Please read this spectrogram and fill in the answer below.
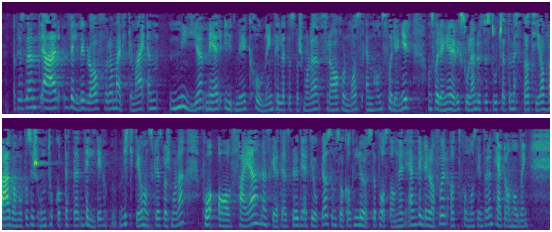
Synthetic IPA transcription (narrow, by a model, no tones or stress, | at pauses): jɑːpɾɛsɪd̪ɛnt̪jæɪæɾʋɛld̪ɪɡlɑːfɔɾɔmæɾkəmæɪʔɛn | myːəmeːɾyːd̪myːkhɔld̪nɪŋt̪ʰɪld̪ɛt̪ːəspœʂmoːləfɾɑhɔɳmoːsɛnɦɑnsfɔɾjɛŋːəɾhɑnsfɔɾjɛŋːəɾeːɾɪksuːlæɪnbɾʉk̚t̪əst̪uːʈsɛt̪ːɛmɛst̪əɑʋt̪ʰiːɑʋæːɾɡɑŋːɔpʊsɪʂuːnn̩t̪ʰʊkːɔp̚d̪ɛt̪ːəʋɛld̪ɪʋɪkt̪ɪəɔʋɑnsklɪəspœʂmoːləpʰɔɑːʋfɑɪəmɛnskəɾɛt̪ːɪheːt̪sbɾʉd̪ɪɛt̪ɪuːpɪɑsɔmsoːkʰɑlt̪løːsəpʰoːst̪ɑnːəɾjæ̰ɪæɾʋɛld̪ɪɡlɑːfɔɾɑt̪hɔlmoːsɪnʰɑːɾɛnɦeːlt̪ɑːnhɔld̪nɪŋ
